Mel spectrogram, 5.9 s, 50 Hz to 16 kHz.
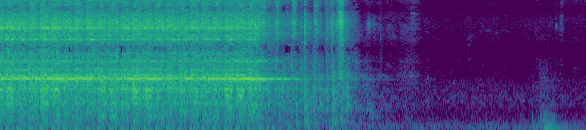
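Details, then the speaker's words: Onan 2.8K generator cranks steadily at about three turns a second on choke, with brief catches but never runs. It has a standalone battery, fuel feeding the electric pump and starting fluid sprayed in; compression is 110 psi and the valves open and close. "so as you can see it cranks it tries to turn on but it really doesn't run at all"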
